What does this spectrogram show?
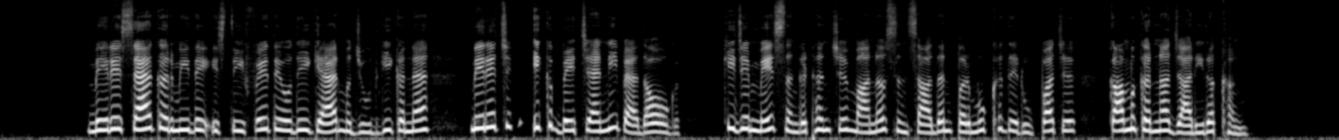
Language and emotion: Dogri, sad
